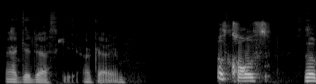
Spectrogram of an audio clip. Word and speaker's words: Majewski: How do you pronounce it again? Majewski. Majewski.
